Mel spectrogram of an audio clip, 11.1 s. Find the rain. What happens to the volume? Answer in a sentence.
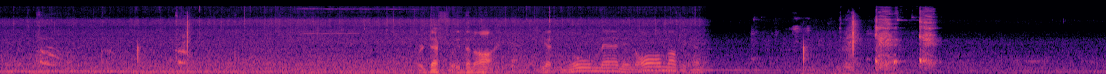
The volume of the rain goes down.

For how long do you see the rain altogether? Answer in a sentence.
You can hear the rain for 11 seconds altogether.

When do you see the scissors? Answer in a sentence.
You can hear the scissors from 1.4 to 1.9 s and from 8.0 to 8.8 s.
